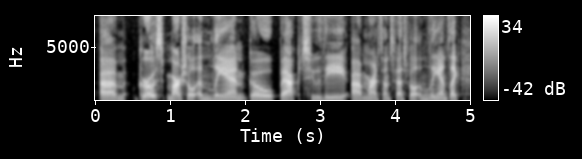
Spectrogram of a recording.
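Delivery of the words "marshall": normal talking voice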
